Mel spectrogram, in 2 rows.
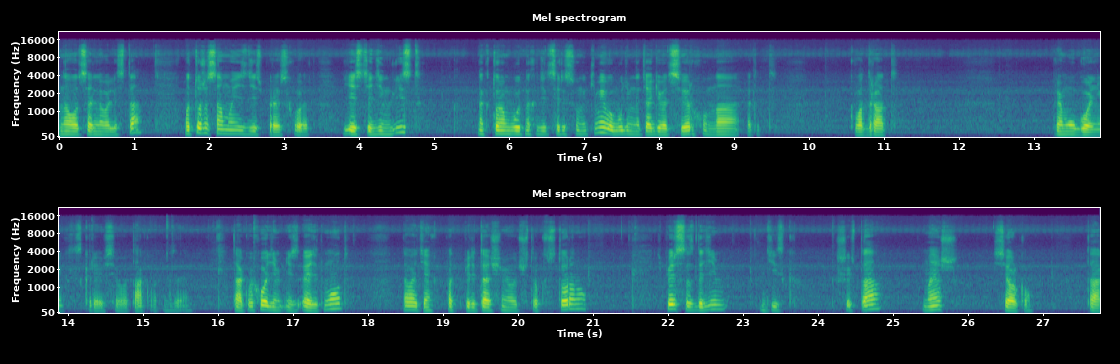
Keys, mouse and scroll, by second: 1.6-6.3 middle drag, 7.6 middle click, 10.2 middle click, 10.9 middle click, 11.8 middle click, 16.5 Tab, 18.6-20.0 drag, 20.9-21.3 drag, 24.3 shift+a.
